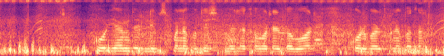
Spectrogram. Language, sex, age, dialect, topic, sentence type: Bengali, male, 18-24, Western, agriculture, statement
